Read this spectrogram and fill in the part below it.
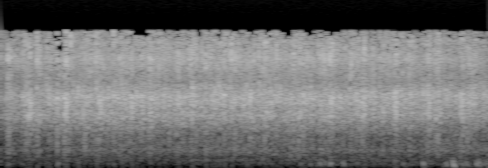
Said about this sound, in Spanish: Un aplauso para Consuelo.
